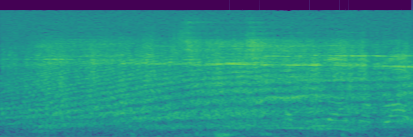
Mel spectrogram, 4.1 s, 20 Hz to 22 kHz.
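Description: Electric ducted fan of an E-flite Habu 32x model jet (80 mm nine-blade Jetfan) whining as the jet flies by. It grows steadily louder, and its pitch sweeps down toward the end as it passes.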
